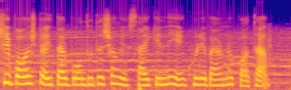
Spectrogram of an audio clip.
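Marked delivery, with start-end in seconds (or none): none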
